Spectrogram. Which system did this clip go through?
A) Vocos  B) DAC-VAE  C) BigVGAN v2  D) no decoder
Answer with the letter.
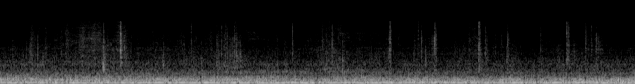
A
